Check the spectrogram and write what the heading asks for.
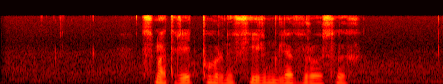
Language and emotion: Russian, neutral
